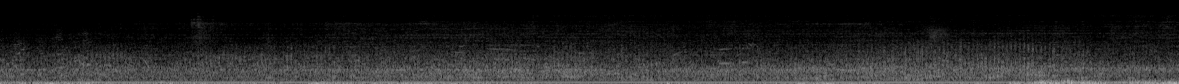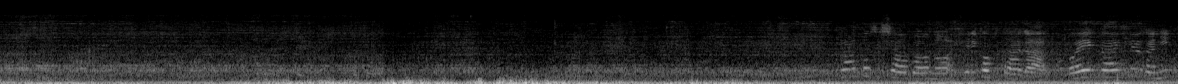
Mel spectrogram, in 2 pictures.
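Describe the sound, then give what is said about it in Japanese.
A red Kyoto City Fire Department aviation unit helicopter carrying medical supplies lands on the deck of the escort ship Hyuga: steady rotor drone and engine whine, swelling into heavier, louder thumping wash about halfway through as it settles down. “医療物資を乗せた京都市消防航空隊のヘリコプターが、護衛艦ヒューガの甲板に着艦するところです。”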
